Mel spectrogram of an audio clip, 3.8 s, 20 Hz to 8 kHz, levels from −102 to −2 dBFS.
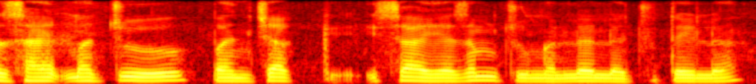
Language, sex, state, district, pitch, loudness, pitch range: Wancho, male, Arunachal Pradesh, Longding, 130 Hz, -17 LUFS, 120-140 Hz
